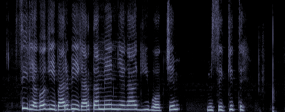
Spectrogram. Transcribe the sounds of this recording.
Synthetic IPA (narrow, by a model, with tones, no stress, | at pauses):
si˦ɾja˨ɡɔ˦k̬i˨ba˨˦ɾbi˦˨ka˨ɾta˦mɛ˦n˦ɲɛ˦ka˦k̬i˦bɔ˨k̚t͡ʃe˦m | m̩˨se˨kːi˦te˨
